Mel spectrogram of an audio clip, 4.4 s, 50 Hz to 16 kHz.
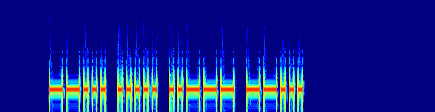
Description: Morse code, heard as a keyed tone, about 28 wpm, 700 Hz. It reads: 7527
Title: Numbers - 4-Digit 28wpm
